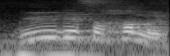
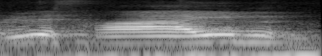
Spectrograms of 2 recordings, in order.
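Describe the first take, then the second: First: The ending is a flat 'ham' sound. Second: The ending is a full 'heim' diphthong. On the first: The speaker calls it wrong. "語尾の発音っていうのはリューデスハム、リューデスハムって聞くんです" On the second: The speaker calls it right. "リューデスハイムで、ここに音程をしっかり響きを乗せたい"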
